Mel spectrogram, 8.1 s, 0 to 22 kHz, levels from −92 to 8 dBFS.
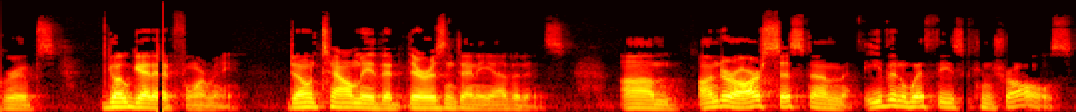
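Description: In this speech clip, the sound drops out for about 41 ms from 1.17 to 1.22 s, just before "it for me", and again for about 37 ms from 7.22 to 7.25 s. These repeat 6 s apart, the signature of a gap at a join of encoded pieces, where each separately encoded segment kept its encoder delay and last-frame padding. From 5.90 s to the end, just after "under our", the speech turns hollow and phasey, with a fixed notch around 3 kHz. This is channel delay (comb filtering): one channel lags the other by a fraction of a millisecond, so summing them to mono cancels evenly spaced frequencies.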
